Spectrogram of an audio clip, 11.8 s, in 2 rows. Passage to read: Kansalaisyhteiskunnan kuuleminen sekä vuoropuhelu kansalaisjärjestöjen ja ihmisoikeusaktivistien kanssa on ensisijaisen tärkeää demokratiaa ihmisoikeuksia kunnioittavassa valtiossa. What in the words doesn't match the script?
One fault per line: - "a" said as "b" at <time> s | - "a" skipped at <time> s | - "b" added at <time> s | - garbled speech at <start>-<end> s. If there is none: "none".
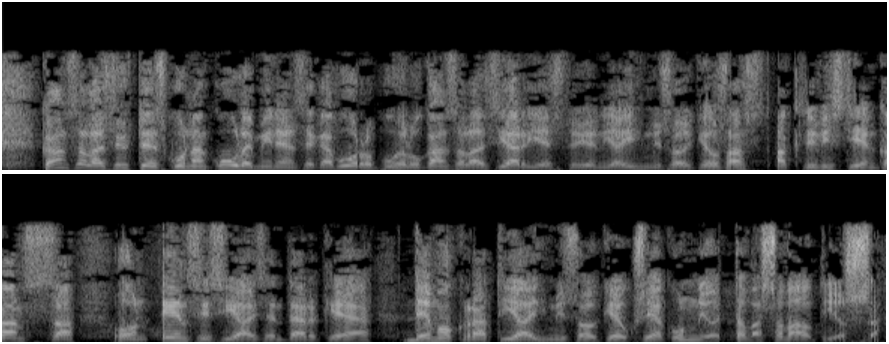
none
